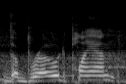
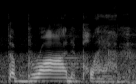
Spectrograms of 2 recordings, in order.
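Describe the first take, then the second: First: Broad is not said like the adjective broad. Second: Broad is said like the adjective broad. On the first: The speaker calls it wrong. "It should not be" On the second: The speaker calls it right. "As in a broad investment"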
